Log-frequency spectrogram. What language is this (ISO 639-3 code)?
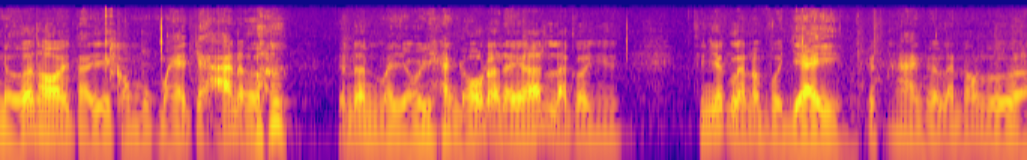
vie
